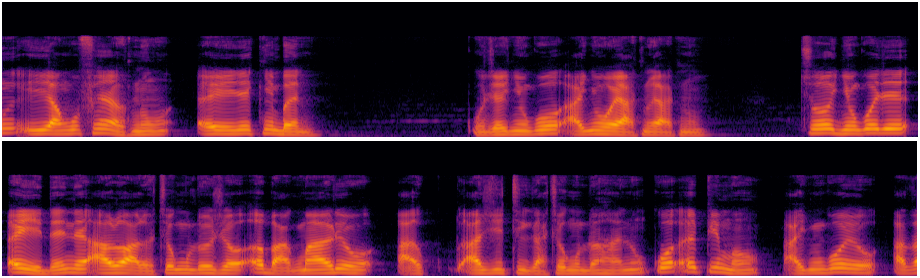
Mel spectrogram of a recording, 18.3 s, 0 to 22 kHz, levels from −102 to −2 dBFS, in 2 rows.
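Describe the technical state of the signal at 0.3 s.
At 0.3 s the speech carries a wrong sample rate fault, present for the whole clip. It plays at 0.726 times its proper speed, with pitch lowered by 5.55 semitones. That fits 22 kHz audio played back at 16 kHz. Voices sound low, slow and dragged.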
